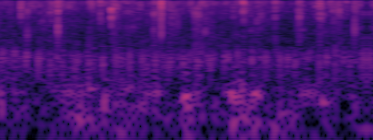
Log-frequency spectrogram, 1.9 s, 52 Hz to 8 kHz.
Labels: {"label": "biophony, rattle", "recorder": "SoundTrap 500"}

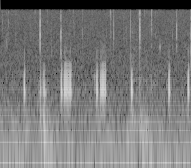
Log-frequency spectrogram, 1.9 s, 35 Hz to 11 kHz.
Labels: {"label": "biophony, knock croak", "recorder": "SoundTrap 300"}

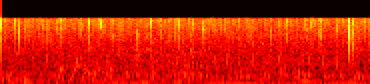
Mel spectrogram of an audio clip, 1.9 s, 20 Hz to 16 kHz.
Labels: {"label": "biophony, rattle response", "recorder": "SoundTrap 500"}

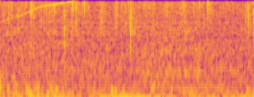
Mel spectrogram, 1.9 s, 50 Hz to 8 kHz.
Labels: {"label": "biophony, dolphin", "recorder": "SoundTrap 500"}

